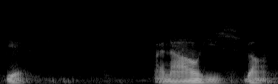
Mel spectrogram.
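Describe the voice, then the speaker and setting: An actor playing a grave, protective middle-aged professor and father in an old radio drama, speaking in a measured, firm way. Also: a bass voice, fairly even intonation, husky, full character voice. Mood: concerned. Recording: muffled vintage radio recording.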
